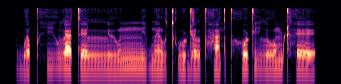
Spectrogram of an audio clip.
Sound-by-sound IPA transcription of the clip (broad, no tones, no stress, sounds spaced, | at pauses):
b ɐ pʰ i u̯ l a t ɛ lː ʏ u̯ nː i b ɛ̃ u̯ tʼ u ɖ ɐ l pʰ ã t pʰ o ʈ i l o m ʈʰ ɛ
